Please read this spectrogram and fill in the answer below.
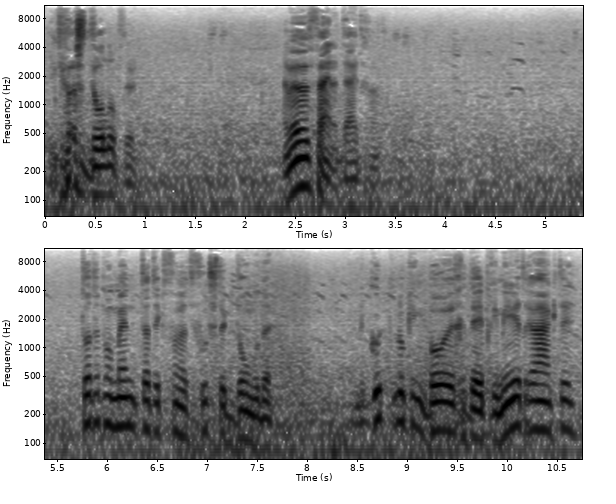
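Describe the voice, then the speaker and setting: A man's voice: medium pitch, animated, normal speed, pauses often, a little hiss or hum, natural voice. Actor as disillusioned man in his thirties. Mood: rueful. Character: John, disillusioned unhappily married man of thirty-two, self-pitying. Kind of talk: naturalistic Dutch radio drama acting.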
